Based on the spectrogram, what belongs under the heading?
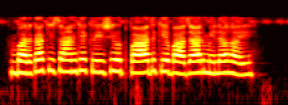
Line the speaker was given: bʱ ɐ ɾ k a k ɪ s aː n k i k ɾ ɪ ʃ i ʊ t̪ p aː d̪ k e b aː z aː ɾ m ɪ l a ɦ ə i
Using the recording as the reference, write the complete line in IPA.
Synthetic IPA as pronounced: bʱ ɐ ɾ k a k ɪ s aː n k e k ɾ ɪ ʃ i ʊ t̪ p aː d̪ k e b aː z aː ɾ m ɪ l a ɦ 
